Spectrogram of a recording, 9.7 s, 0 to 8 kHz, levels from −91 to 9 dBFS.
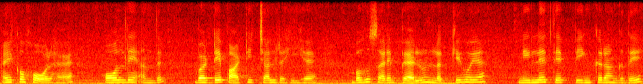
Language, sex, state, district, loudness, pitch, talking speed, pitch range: Punjabi, female, Punjab, Pathankot, -19 LUFS, 205 Hz, 145 wpm, 185-215 Hz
